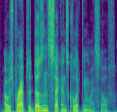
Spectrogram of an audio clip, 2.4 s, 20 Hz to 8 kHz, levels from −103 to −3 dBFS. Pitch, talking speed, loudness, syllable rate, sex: 105 Hz, 205 wpm, -20 LUFS, 6.5 syllables/s, male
